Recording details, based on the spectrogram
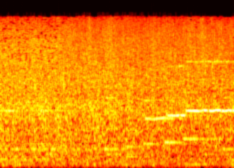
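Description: Steady broadband rush of a waterfall in the Genshin Impact game, a continuous, even wash of water noise with faint tonal game music lines drifting above it.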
